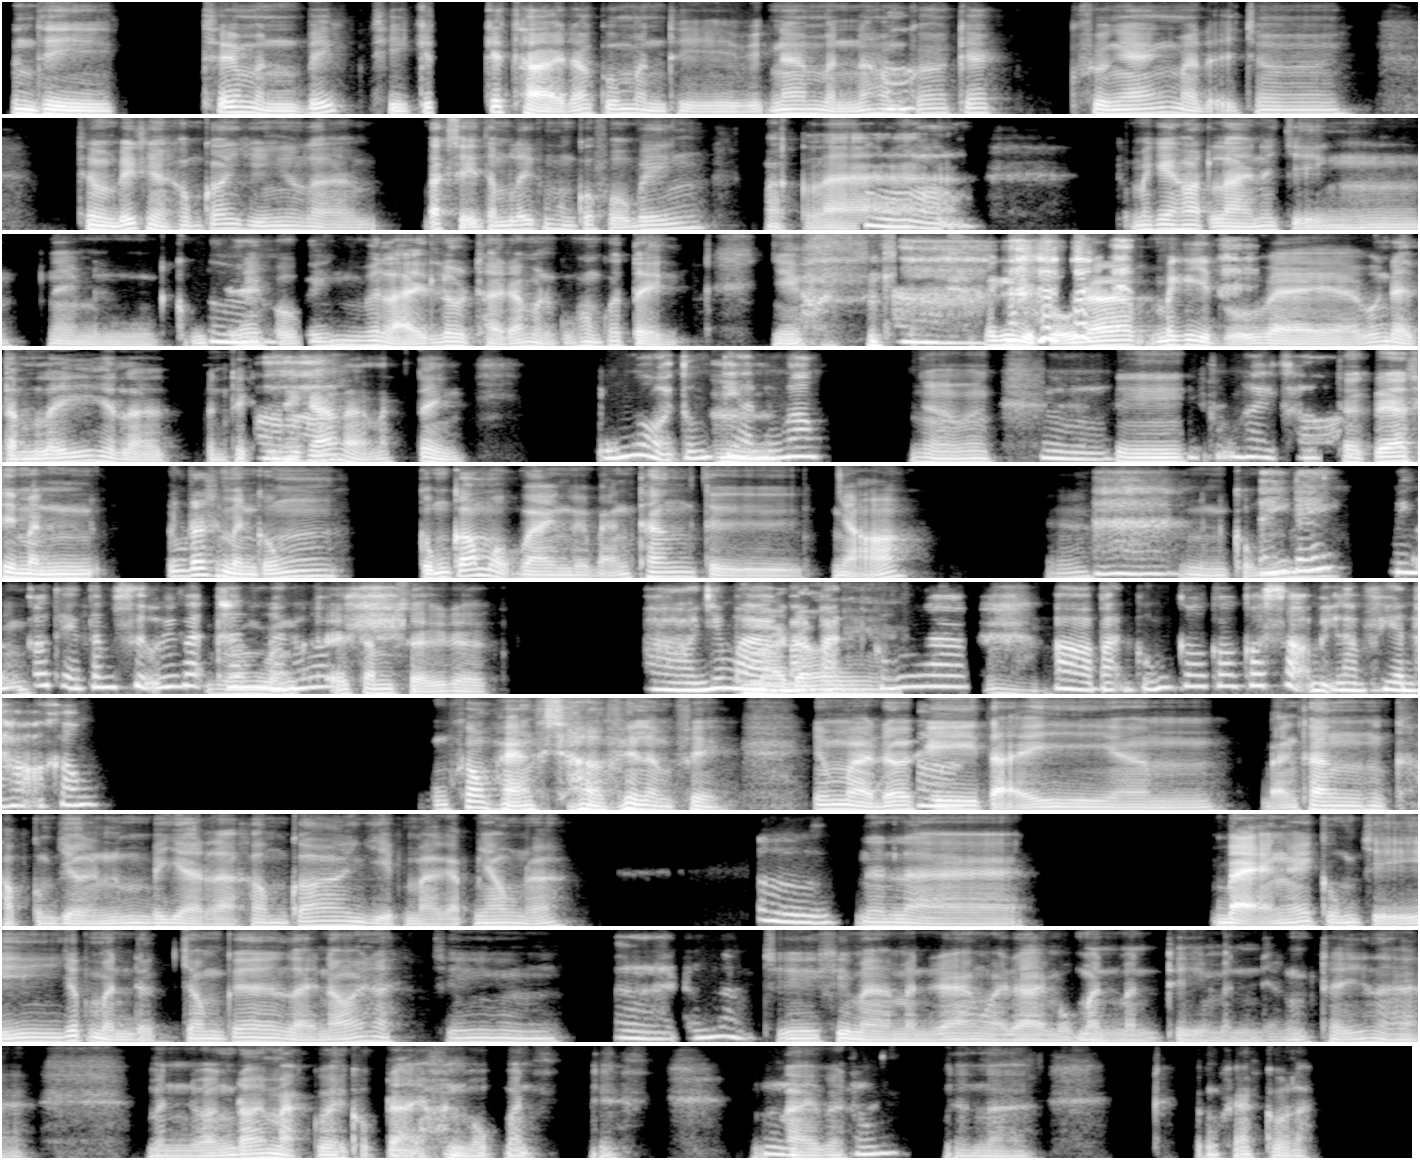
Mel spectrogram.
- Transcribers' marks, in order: tapping; in English: "hotline"; laughing while speaking: "nhiều"; chuckle; laugh; other background noise; laughing while speaking: "sợ bị"; laughing while speaking: "mình"; unintelligible speech
- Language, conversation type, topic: Vietnamese, podcast, Bạn làm gì khi cảm thấy bị cô lập?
